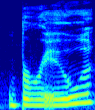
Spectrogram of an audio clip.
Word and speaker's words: Bru: His name, I think, is pronounced Brew, but it's written b r u. And the sentence starts like Akers just turns and goes, "Bruh." It's like, "His name's Bruh."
